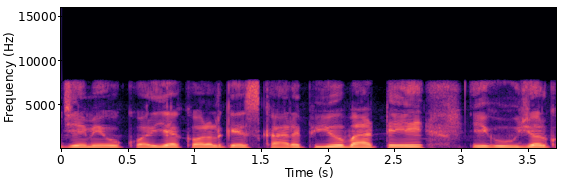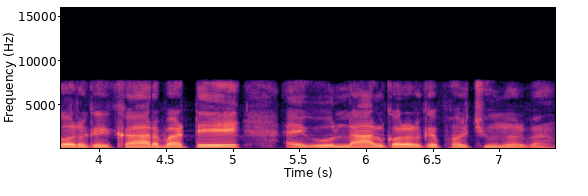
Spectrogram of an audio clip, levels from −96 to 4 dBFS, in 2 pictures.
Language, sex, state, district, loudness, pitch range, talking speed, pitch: Bhojpuri, male, Bihar, Muzaffarpur, -18 LUFS, 130-145 Hz, 155 wpm, 135 Hz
